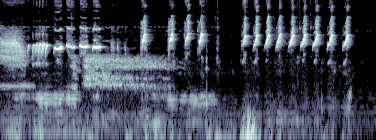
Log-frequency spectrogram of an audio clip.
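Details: Long-tailed shrike song opening with a rough, buzzy, churring passage and grating phrases, then a steady series of crisp high chips repeated several times a second. A brief low thump is heard midway.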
